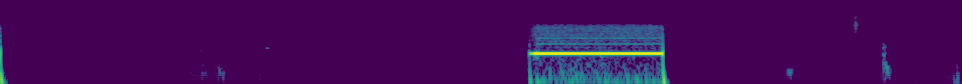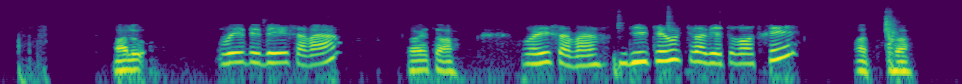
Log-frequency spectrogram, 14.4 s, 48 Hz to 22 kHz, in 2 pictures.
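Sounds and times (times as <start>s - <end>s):
telephone ringing tone of a call being placed: 4.0s - 5.0s
speech: 8.1s - 14.1s.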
